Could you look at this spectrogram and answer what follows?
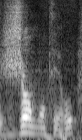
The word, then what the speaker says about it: Jean Montero: On le prononce en bon français, Jean Montero.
